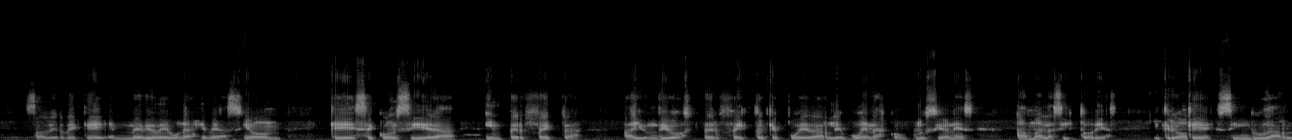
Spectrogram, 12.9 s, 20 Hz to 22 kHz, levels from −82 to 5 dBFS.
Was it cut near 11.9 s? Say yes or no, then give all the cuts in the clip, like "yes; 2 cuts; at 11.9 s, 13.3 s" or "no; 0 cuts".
yes; 1 cut; at 11.9 s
